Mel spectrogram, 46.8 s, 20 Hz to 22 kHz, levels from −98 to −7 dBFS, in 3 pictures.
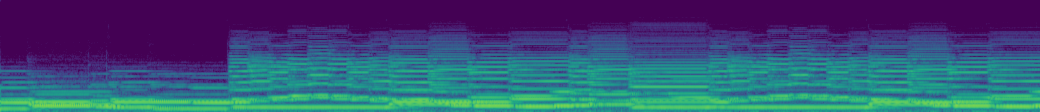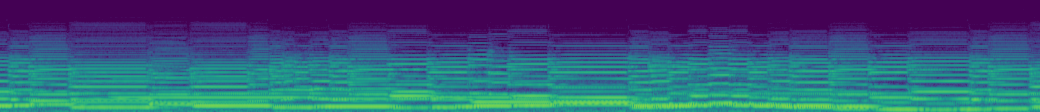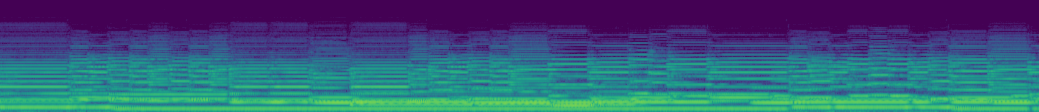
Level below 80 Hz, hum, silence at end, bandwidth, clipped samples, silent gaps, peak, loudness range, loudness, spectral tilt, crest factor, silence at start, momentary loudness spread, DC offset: -54 dBFS; none; 0 s; 8.2 kHz; under 0.1%; none; -18 dBFS; 3 LU; -30 LUFS; -8.5 dB/octave; 12 dB; 0 s; 4 LU; under 0.1%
